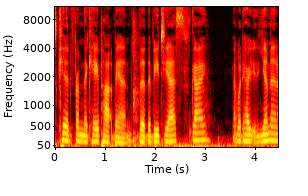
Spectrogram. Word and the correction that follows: Jimin: or however you say his name? – Ali. – No, Jimin. Jimin, right.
